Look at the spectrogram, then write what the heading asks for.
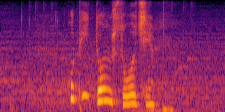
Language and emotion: Russian, sad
